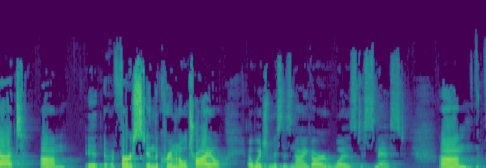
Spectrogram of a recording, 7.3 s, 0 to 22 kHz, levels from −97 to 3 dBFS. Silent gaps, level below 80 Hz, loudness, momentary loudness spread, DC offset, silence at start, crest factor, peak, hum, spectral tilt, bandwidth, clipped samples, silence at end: none; -64 dBFS; -20 LUFS; 13 LU; under 0.1%; 0 s; 16 dB; -4 dBFS; none; -3.5 dB/octave; 16.5 kHz; under 0.1%; 0.1 s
